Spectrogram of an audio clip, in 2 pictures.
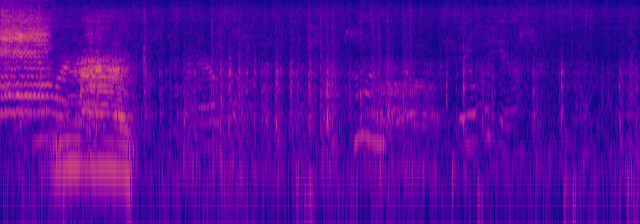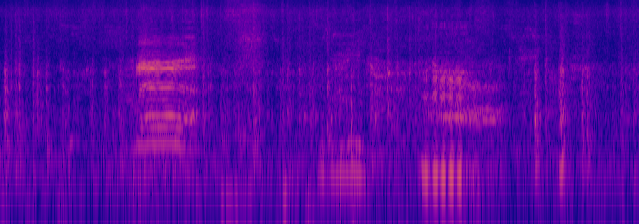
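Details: Lambs on a farm, fed by bottle twice a day while still with their mothers: a loud wavering bleat at the start, quieter bleats in between, and another strong bleat later amid low background rumble.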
